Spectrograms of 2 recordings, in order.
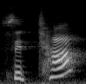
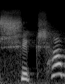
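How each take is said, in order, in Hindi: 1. बीच का व्यंजन महाप्राण 'chh' ध्वनि है। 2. बीच का व्यंजन 'ksh' संयुक्त ध्वनि है। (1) "शिक्षा नहीं बोलेंगे" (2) "हम शिक्षा बोलते समय"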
